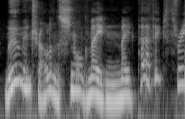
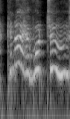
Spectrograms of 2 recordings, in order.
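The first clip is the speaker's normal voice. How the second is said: much higher, squeaky little voice; 5 dB louder than usual. Acted. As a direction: squeak it out eagerly. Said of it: "squeaked Sniff".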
